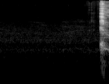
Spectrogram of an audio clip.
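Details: A person with asthma in a quiet room: a single short, sharp cough bursts out near the end and is cut off.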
